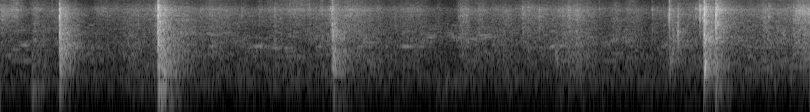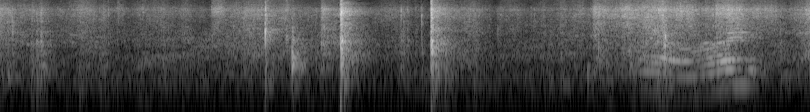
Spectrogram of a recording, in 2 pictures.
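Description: Cardboard shipping box being opened by hand: rustling and scraping of cardboard, with a string of sharp knocks and clicks.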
